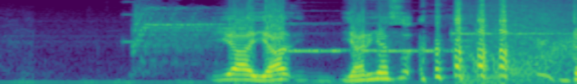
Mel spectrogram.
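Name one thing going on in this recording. A magical burst swells with a loud shimmering whoosh.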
